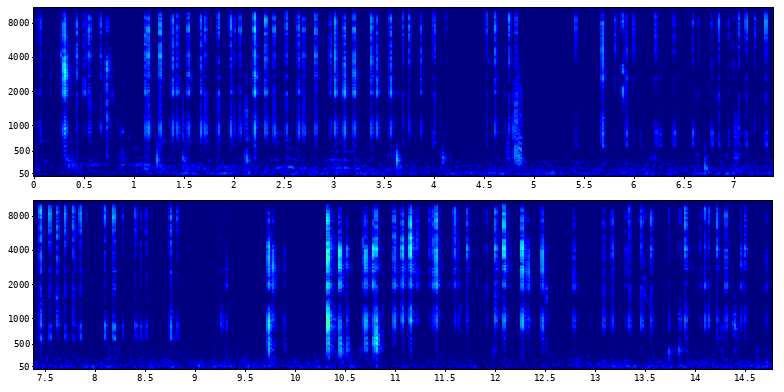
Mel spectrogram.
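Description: Long acrylic nails tap fast on the hollow molded back of a hot pink glossy plastic paddle hairbrush held in one hand. The taps are crisp, dry, high-pitched clicks that die out instantly, coming in rapid bursts separated by brief pauses.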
